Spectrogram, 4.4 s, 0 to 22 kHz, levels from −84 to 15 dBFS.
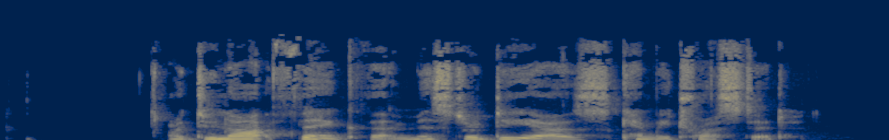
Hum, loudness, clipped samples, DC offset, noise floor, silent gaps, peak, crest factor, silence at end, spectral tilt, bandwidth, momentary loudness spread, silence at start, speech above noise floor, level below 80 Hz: none; -20 LUFS; under 0.1%; under 0.1%; -86 dBFS; none; -4 dBFS; 18 dB; 0.5 s; -2.5 dB/octave; 16 kHz; 12 LU; 0.75 s; 65 dB; -70 dBFS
